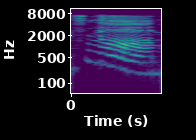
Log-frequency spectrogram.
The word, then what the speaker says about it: Snom: And so I'm going through all the bug Pokemon, and I looked at Snom, because that's kind of how you say it.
